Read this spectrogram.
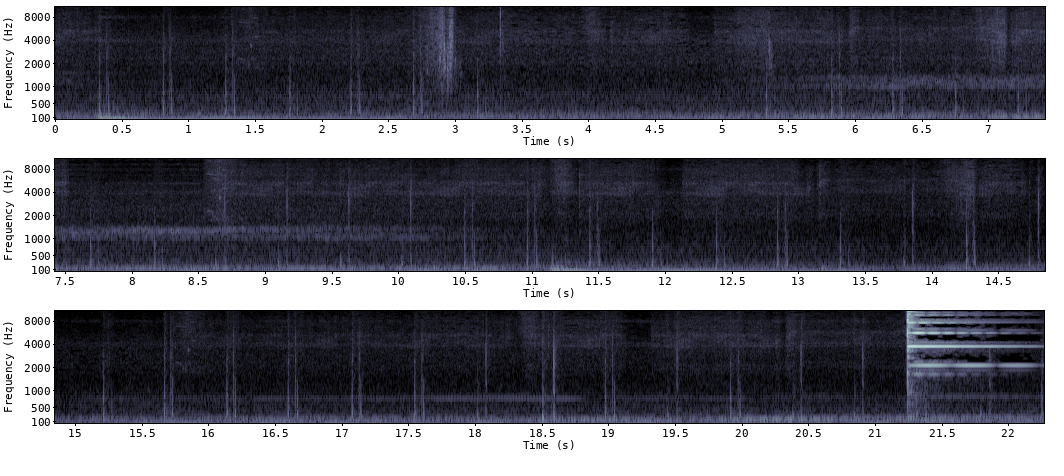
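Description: Footsteps tap steadily along a hard floor.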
